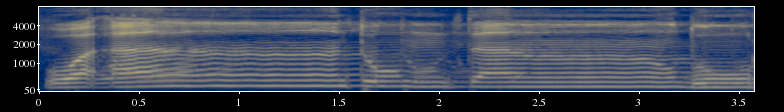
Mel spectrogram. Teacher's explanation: ضاء اور را کو جو ہے ہم نے خوب موٹا کر کے ادا کرنا ہے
